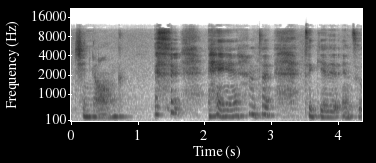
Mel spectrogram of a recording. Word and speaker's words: chignon: I'm going to do a bit of a chying that's not pronounced right Chong and to get it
